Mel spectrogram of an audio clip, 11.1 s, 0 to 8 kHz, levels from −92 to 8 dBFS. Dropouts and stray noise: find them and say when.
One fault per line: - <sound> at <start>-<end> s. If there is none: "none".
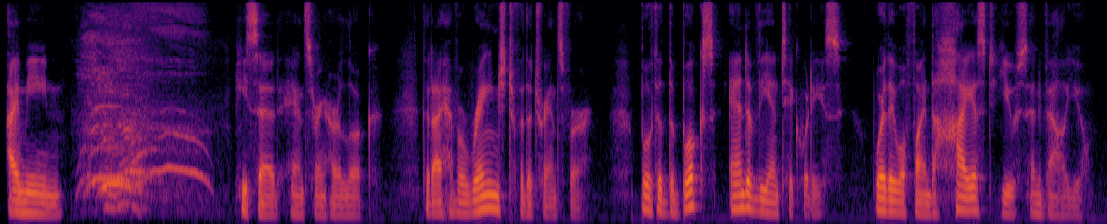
- breath at 0.7-2.1 s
